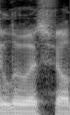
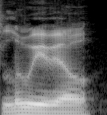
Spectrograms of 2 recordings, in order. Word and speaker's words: Louisville: The Yeah, it's pronunciation, don't do not say Louisville down. It's Louisville, bro.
